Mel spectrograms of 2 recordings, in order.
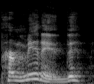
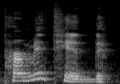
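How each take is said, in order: First: American accent with a softened, blurred t. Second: British accent with a crisp t sound. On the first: "미국식 영어로는 permitted 이렇게 t를 좀 뭉개겠죠" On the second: "영국식 영어에선"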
